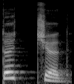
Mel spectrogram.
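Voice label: "тӧдчӧд", Komi, female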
